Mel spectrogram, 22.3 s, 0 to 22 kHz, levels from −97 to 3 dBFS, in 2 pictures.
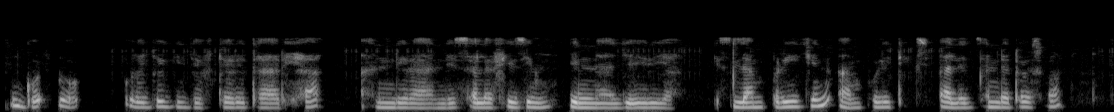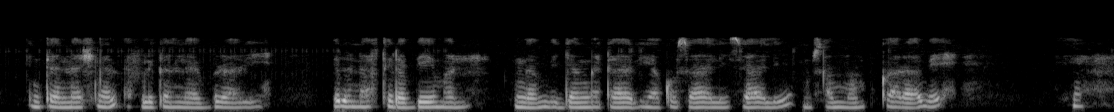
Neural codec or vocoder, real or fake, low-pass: none; real; 5.4 kHz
